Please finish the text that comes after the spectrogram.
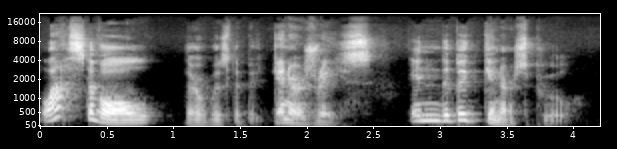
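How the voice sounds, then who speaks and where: Reading a scripted children's story, this medium-pitched narrator speaks expressively, with a deliberate, sing-song delivery meant for young kids.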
